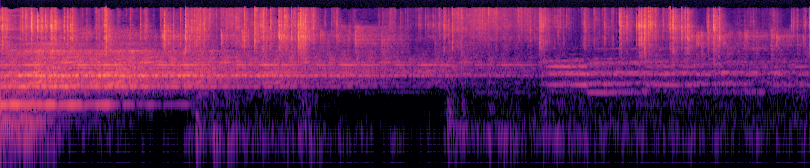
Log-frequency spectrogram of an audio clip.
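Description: Grand piano strings played from inside the instrument, ringing on in sustained tones that die away slowly from loud to faint. The lowest tone stops about two seconds in, and a few quiet higher tones come in past the halfway point.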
